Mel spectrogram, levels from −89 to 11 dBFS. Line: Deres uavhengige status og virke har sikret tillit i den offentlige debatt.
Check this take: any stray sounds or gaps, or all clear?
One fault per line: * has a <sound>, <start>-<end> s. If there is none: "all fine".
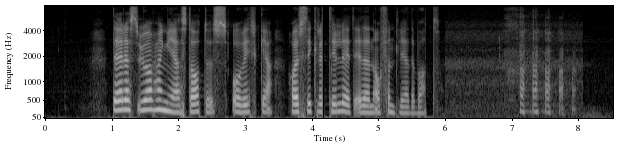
* has a dropout, 4.2-4.2 s
* has a laugh, 6.8-8.0 s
